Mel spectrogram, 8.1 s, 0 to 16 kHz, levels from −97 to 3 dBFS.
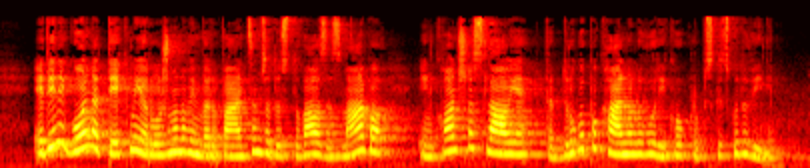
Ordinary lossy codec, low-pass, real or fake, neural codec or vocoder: MP3, 48 kbps; 14.4 kHz; real; none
